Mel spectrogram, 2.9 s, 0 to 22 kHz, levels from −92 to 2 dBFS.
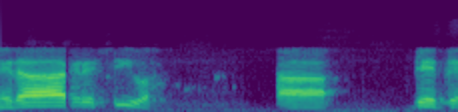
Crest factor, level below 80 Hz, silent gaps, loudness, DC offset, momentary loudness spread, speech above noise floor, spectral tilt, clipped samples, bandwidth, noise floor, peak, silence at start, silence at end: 18 dB; -70 dBFS; none; -24 LUFS; under 0.1%; 17 LU; 40 dB; -7 dB/octave; under 0.1%; 3.9 kHz; -63 dBFS; -8 dBFS; 0 s; 0 s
